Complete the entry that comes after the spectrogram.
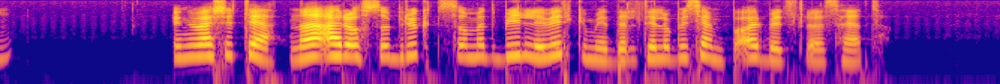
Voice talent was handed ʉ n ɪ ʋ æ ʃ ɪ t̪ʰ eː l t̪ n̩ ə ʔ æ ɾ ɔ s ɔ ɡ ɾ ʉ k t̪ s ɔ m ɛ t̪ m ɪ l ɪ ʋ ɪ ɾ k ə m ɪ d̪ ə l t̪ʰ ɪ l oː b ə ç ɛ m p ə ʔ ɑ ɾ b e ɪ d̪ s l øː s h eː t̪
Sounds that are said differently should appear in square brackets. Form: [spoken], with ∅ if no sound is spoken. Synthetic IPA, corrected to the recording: ʉ n ɪ ʋ æ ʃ ɪ t̪ʰ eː [∅] t̪ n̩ ə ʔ [æː] ɾ ɔ s ɔ [b] ɾ ʉ k t̪ s ɔ m ɛ t̪ [b] ɪ l ɪ ʋ ɪ ɾ k ə m ɪ d̪ ə l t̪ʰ ɪ l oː b ə ç ɛ m p ə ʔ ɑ ɾ b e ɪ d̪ s l øː s h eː t̪

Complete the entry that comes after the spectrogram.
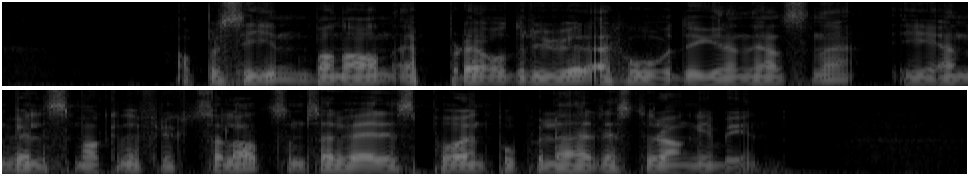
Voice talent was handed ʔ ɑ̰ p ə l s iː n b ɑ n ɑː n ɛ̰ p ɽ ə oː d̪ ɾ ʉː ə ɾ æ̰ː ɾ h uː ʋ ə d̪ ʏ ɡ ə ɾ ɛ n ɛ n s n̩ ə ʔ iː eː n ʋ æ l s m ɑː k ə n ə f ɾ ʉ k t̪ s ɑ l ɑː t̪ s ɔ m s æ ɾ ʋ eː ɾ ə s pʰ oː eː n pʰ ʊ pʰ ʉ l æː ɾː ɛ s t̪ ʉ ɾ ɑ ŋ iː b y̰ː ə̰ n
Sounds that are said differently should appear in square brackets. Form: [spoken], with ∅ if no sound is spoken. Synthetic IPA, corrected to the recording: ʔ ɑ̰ p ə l s iː n b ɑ n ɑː n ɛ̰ p ɽ ə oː d̪ ɾ ʉː ə ɾ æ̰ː ɾ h uː ʋ ə d̪ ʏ ɡ ə ɾ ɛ n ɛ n s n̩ ə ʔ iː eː n ʋ [ɛ] l s m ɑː k ə n ə f ɾ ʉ k t̪ s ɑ l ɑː t̪ s ɔ m s æ ɾ ʋ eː ɾ ə s pʰ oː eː n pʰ ʊ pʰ ʉ l æː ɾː ɛ s t̪ ʉ ɾ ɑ ŋ iː b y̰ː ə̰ n

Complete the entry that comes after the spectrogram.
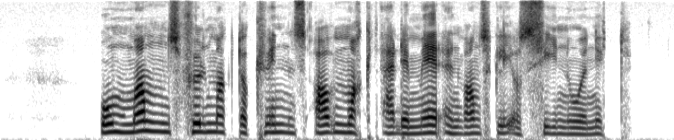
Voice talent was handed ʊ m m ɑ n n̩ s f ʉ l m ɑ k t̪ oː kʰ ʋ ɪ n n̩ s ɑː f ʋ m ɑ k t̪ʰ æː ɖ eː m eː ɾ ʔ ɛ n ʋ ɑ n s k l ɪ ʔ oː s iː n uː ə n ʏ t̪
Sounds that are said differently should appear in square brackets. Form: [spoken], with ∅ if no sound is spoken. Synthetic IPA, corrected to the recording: ʊ m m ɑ n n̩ s f ʉ l m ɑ k t̪ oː kʰ ʋ ɪ n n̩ s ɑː [∅] ʋ m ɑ k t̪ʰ æː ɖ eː m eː ɾ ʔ ɛ n ʋ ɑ n s k l ɪ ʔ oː s iː n uː ə n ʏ t̪

